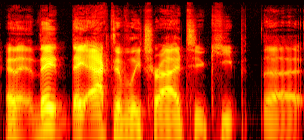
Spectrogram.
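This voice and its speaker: A man's voice: medium pitch, animated, moderate pace, sharp tone, smooth, no echo, studio quality. An American man in his thirties, joking and slangy as he chats casually as a podcast host. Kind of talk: casual chat about retro gaming.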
